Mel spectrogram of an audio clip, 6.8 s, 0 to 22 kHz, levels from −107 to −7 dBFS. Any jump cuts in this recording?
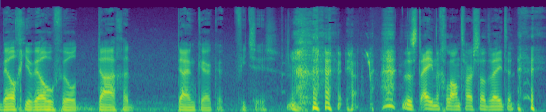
no; 0 cuts

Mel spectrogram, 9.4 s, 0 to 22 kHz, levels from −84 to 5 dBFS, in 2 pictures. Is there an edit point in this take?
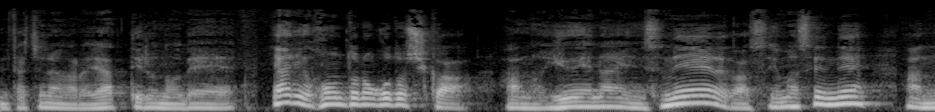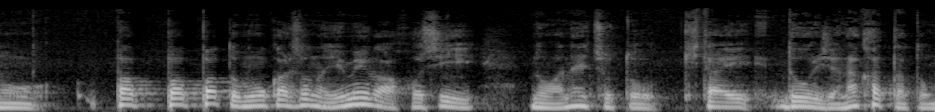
yes; 3 cuts; at 1.3 s, 2.5 s, 4.5 s

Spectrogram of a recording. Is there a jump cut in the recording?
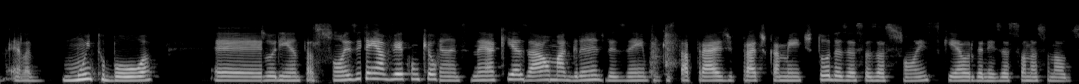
yes; 6 cuts; at 2.6 s, 3.6 s, 4.4 s, 5.2 s, 6.0 s, 6.9 s

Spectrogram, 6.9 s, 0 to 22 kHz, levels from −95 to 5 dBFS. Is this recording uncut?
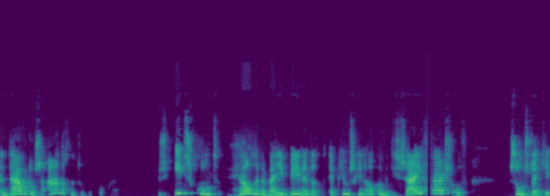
yes; 0 cuts

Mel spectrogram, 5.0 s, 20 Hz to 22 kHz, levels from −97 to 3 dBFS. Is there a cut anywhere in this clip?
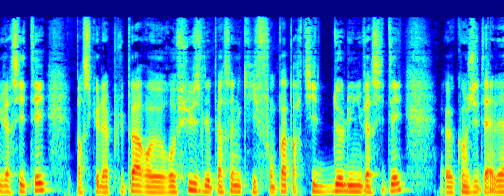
no; 0 cuts

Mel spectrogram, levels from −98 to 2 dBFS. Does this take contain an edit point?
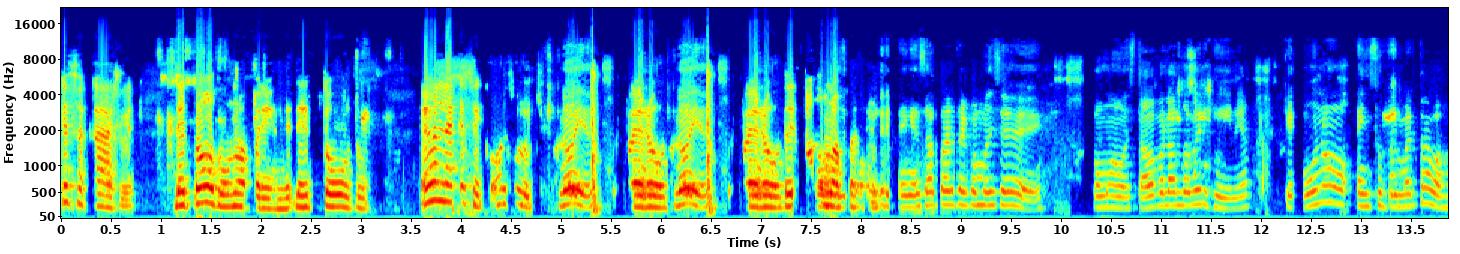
yes; 1 cut; at 6.1 s

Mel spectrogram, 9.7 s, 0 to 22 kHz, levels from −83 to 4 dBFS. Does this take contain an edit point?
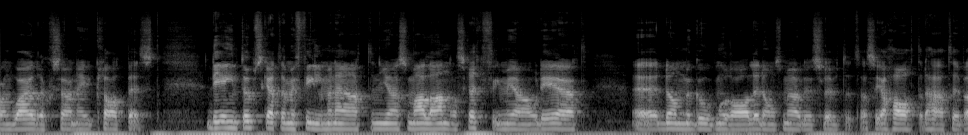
no; 0 cuts

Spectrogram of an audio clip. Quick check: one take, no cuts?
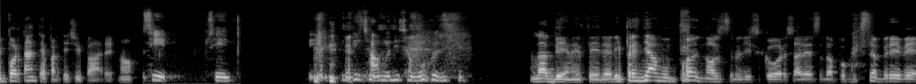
yes; 0 cuts

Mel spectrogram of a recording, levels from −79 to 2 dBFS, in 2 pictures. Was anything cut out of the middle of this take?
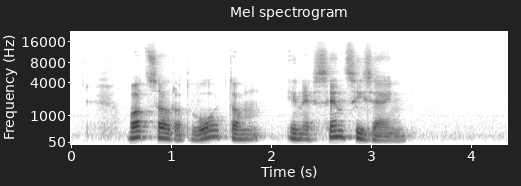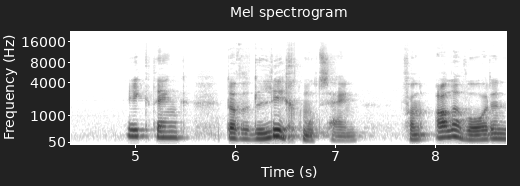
no; 0 cuts

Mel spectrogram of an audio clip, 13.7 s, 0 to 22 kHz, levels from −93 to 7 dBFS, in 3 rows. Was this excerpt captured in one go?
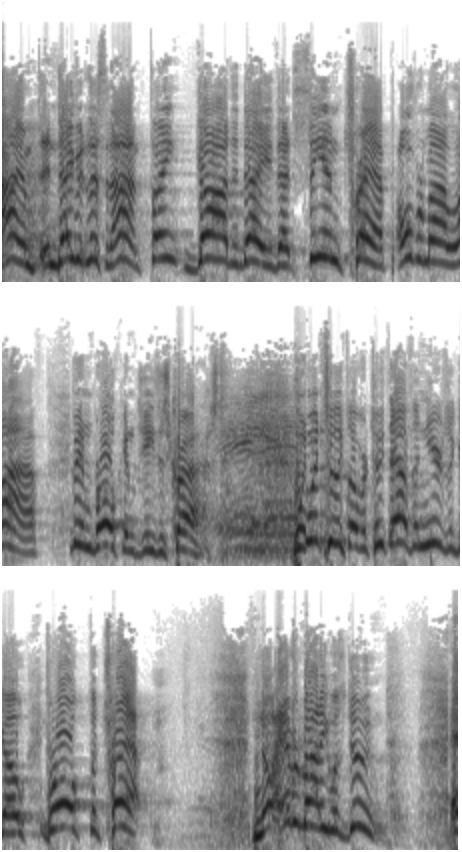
no; 6 cuts; at 2.9 s, 5.3 s, 5.9 s, 7.6 s, 8.0 s, 9.5 s

